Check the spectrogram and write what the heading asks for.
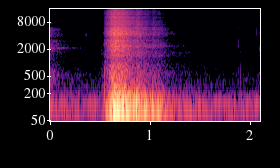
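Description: A woman's single breathy sigh into a close microphone, lasting under a second.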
